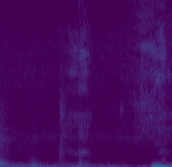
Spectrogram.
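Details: Orange pet cat purring indoors: a soft, steady low rumble running throughout, with a louder throaty swell near the end and a person speaking quietly nearby.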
